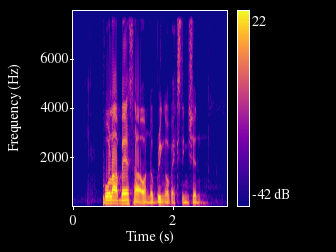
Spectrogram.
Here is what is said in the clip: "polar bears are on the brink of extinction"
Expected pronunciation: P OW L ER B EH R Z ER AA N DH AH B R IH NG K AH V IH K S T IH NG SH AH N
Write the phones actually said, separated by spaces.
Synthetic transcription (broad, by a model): P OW L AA B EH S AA AA N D AH B R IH NG AH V IH K S T IH NG SH AH N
